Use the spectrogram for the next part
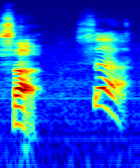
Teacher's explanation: স্যারের রটা ব্রিটিশ ইংলিশে কি হয়ে যায়? সাইলেন্ট হয়ে যায়।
